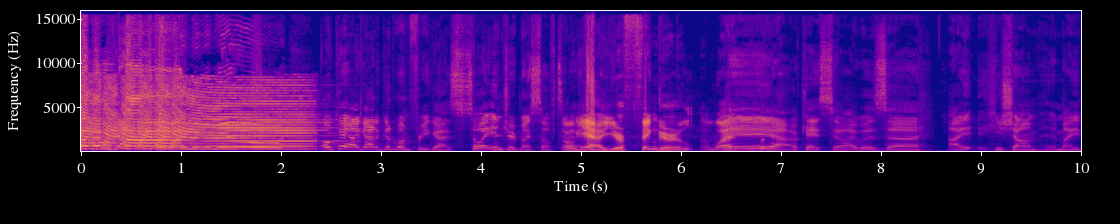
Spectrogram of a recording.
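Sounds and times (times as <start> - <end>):
air horns sound effect: 0.0 - 2.8
speech: 2.9 - 9.9.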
